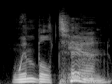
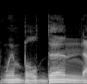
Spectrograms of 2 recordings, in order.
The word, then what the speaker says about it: Wimbledon: Do you remember a couple years ago, a guy had an answer on Jeopardy where the answer was Wimbledon, but he said Wimbledon, which is what, seriously, most people say. Even though it's spelled D-O-N, more people say Wimbledon than Wimbledon. So in that instance, and that was for a victory on Jeopardy, nope, you don't get it. It's Wimbledon, not Wimbledon.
